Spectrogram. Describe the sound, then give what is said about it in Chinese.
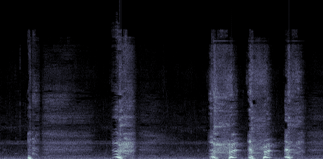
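A person coughs alone: two separate sharp coughs come first, then a quick cluster of about five more in close succession, each short and forceful, with no talking. “待咳嗽下去才继续说”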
